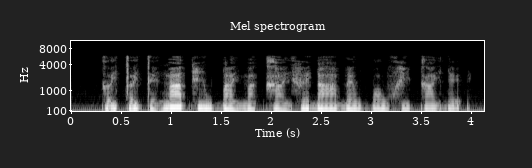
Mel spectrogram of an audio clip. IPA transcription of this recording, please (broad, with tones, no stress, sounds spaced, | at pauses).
k ə̰˧˥ j t̪ ə̰˧˥ j t̪ e˧˩ ŋ aː˦˥ t̚ h i˧ w ɓ a˨˩ j m a˨˩ k̚ x a˨˩ j f e˨˦ ɗ aː˧ ɓ ɛ˨˦ w ɓ ɔ˧ w x i˨˩ k a˨˩ j ɗ ḛ˧˨ ʔ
